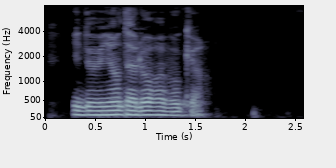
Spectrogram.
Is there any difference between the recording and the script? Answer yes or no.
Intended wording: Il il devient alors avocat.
yes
